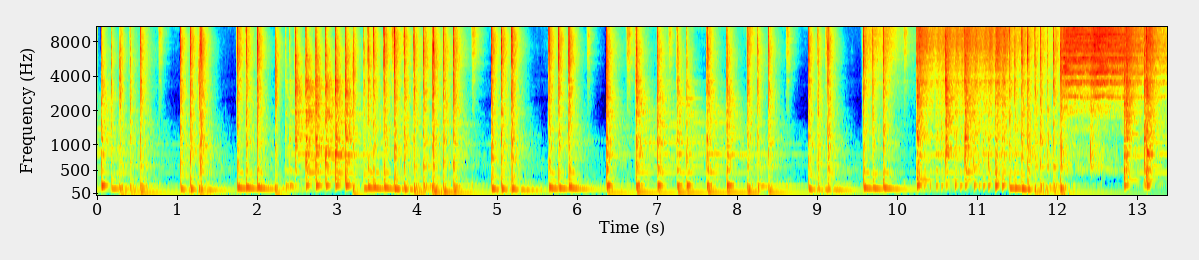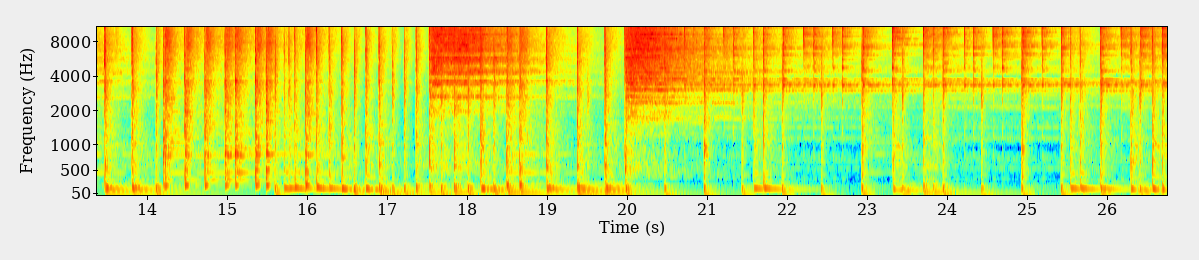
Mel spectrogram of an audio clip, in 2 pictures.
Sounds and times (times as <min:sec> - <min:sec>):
Bass drum: 0:00.0 - 0:26.7
Drum kit: 0:00.0 - 0:26.7
Drum roll: 0:00.0 - 0:26.7.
